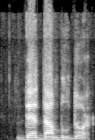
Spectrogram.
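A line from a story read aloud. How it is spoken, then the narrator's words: Stern. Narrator (Ukrainian): суворо звернувся Фадж до місіс Візлі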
